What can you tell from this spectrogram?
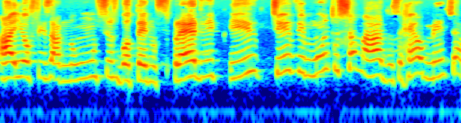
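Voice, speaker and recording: A woman speaks at a very slow pace in a high voice. Her pitch varies in an ordinary way. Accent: Bahian. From Bahia, Brazil. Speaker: author. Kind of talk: interview, life story. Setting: video call.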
